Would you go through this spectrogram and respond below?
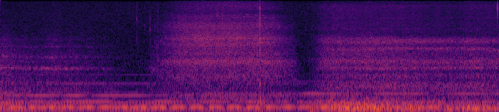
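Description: A person breathing in a yoga pose: soft, steady airflow, then a stronger, slower breath drawn near the microphone, quiet and with no talking.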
